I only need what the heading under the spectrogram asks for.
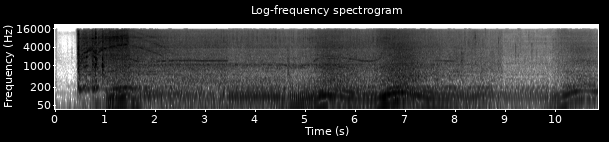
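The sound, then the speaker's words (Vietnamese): Car door shuts with a sharp thud, then the engine starts and settles into a steady mid-pitched running drone that swells briefly before easing off. “Anh nhanh chóng vào xe, đóng cửa và nổ máy lên.”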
